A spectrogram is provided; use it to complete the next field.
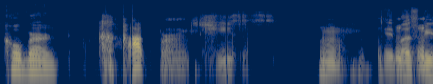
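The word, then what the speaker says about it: Cockburn's: You see it's it's spelled cockburns. Damn. Damn. It's not silent. Yeah, there's a Yeah, there's a port. If you see it, it's it says cockburn, but it's it's it's pronounced cobburn.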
